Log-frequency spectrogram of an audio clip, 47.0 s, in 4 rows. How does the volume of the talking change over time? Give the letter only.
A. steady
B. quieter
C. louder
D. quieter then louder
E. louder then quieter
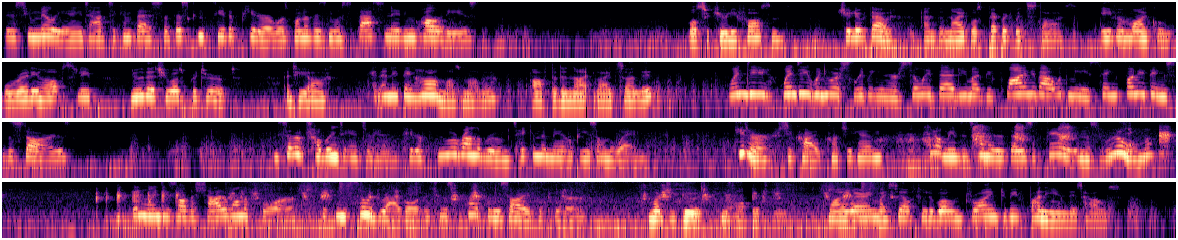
A.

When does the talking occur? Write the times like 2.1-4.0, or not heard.
0.0-4.8, 6.8-18.3, 19.0-24.1, 26.1-30.0, 30.8-35.0, 36.5-46.4.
